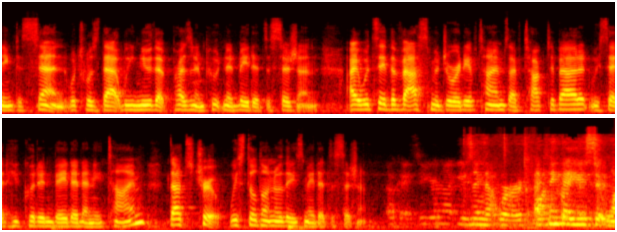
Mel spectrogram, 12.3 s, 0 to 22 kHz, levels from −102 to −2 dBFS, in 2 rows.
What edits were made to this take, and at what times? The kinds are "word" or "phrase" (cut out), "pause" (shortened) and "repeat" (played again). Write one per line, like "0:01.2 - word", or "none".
none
